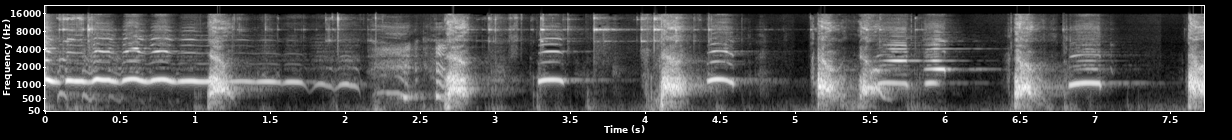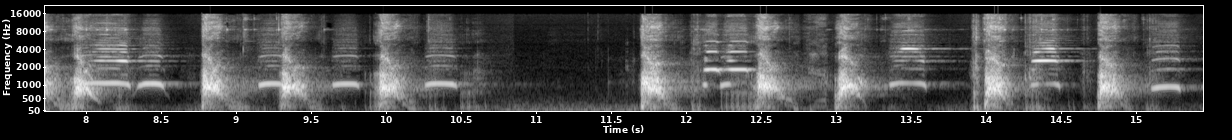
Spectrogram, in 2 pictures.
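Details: Boston Terrier barking in reaction to flute playing: a long series of short, sharp barks and yips, roughly two per second in clusters with brief pauses, mixed with sustained high flute tones.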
